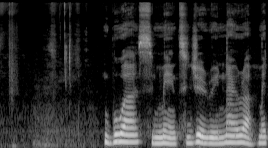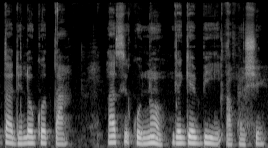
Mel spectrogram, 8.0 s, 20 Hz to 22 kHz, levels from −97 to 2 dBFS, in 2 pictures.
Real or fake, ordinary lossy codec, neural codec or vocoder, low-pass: fake; none; vocoder, 48 kHz, 128 mel bands, Vocos; none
